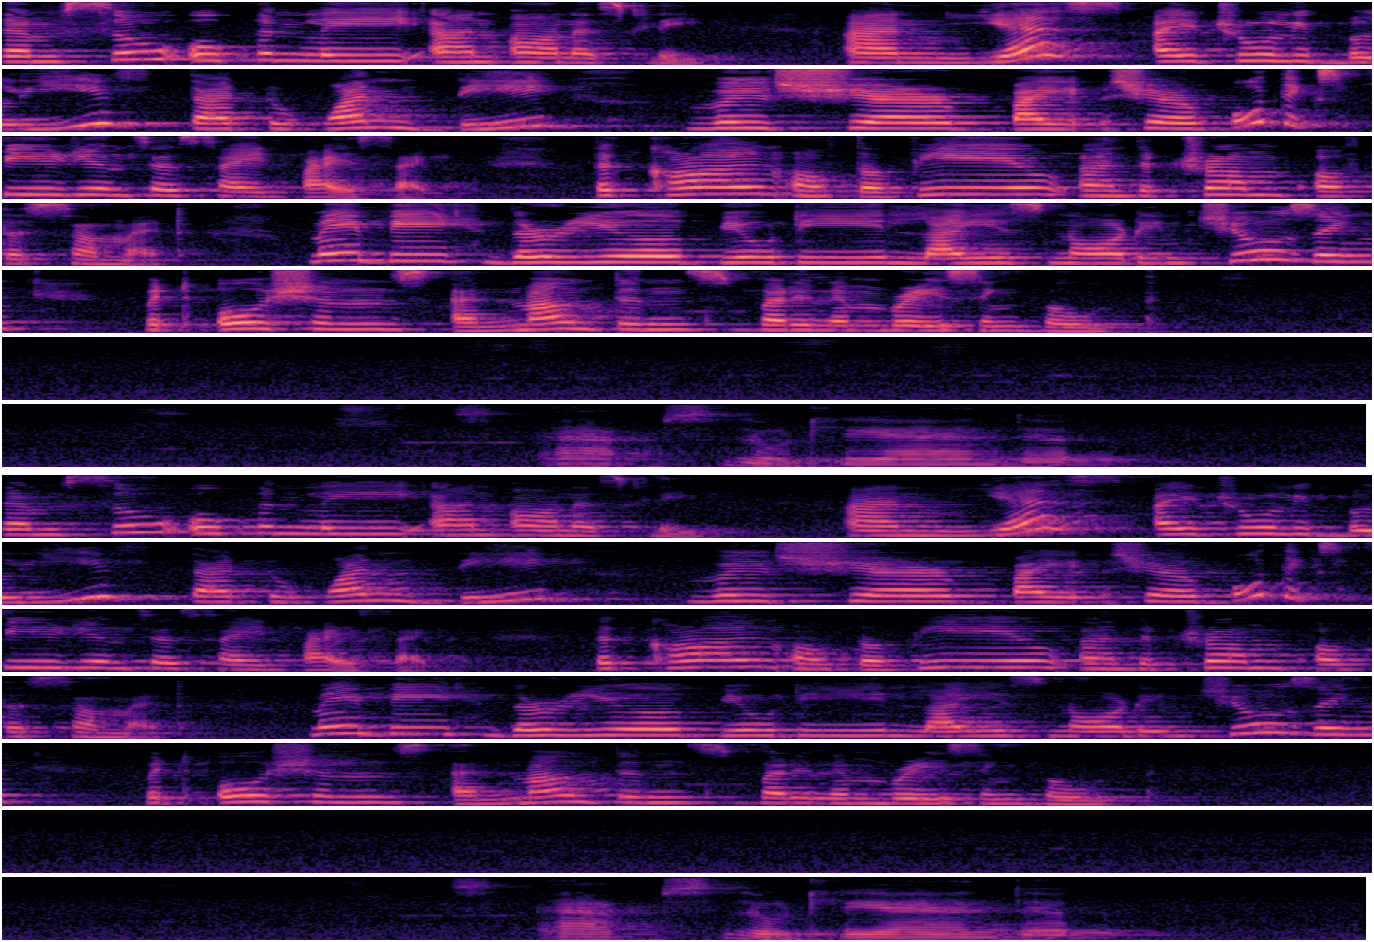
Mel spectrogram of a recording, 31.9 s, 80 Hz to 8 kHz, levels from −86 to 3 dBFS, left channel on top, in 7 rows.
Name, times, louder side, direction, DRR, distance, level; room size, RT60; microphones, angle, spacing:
voice 1, 0.0-2.3 2.8-6.4 6.8-10.6 11.1-14.2 14.7-18.3 18.7-22.0, left 5 dB, 60° left, 0.8 m, -27 dB
voice 2, 28.9-30.9, right 3 dB, 75° right, 3.1 m, -41 dB
27.5 x 25.5 x 3.9 m
head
